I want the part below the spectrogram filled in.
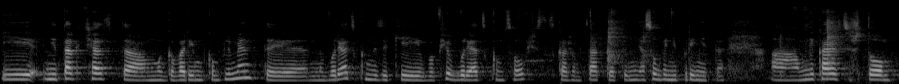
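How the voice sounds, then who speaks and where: A woman's voice: medium pitch, steady tone, a little fast, slight background noise. A young woman whose first language is Buryat, a teacher answering jury questions thoughtfully with fillers and restarts. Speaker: teacher competition contestant.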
